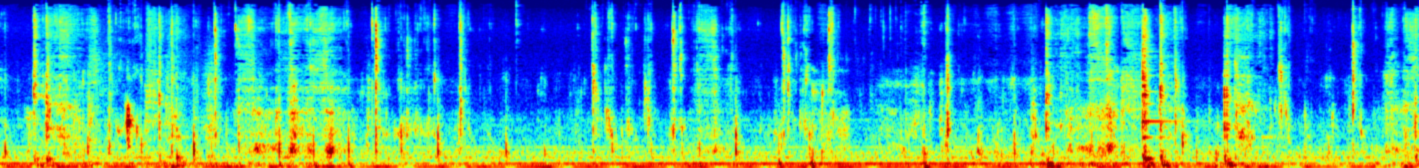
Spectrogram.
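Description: A person chewing and biting mouthfuls of malatang close to the microphone, with many short sharp clicks from the mouth. A steady low hum runs underneath.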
